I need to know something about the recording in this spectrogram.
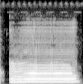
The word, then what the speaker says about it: ओम: प्लुत स्वर, जिसके उच्चारण में तिगुना समय लगे, जैसे हम लोग पूजा पाठ करते तो ओम बोलते, तो ओम कम समय में नहीं बोलना है, लंबे समय तक, जैसे ओम, तो तिगुना समय, लंबा समय तक खींचा जाता है, ठीक है।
